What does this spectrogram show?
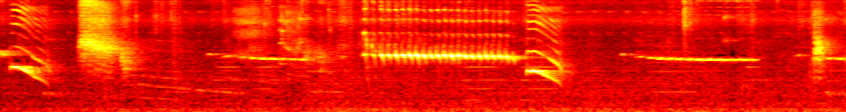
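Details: Singing sirtu, kept as a master song for training songbirds: sharp descending whistles, a long steady high rattling trill, and thin sliding notes separated by short quiet gaps.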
